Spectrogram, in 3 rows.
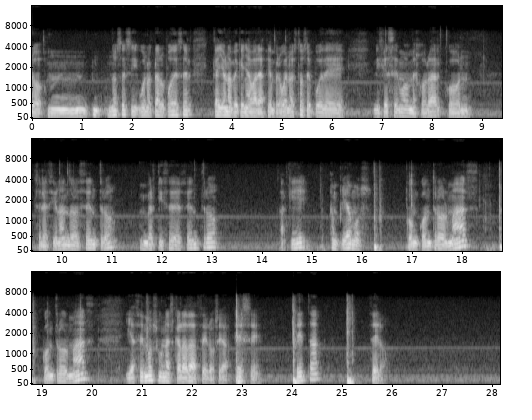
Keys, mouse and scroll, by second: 17.0 ctrl+KP_Add, 19.4 ctrl+KP_Add, 21.1 KP_1, 23.0 s.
